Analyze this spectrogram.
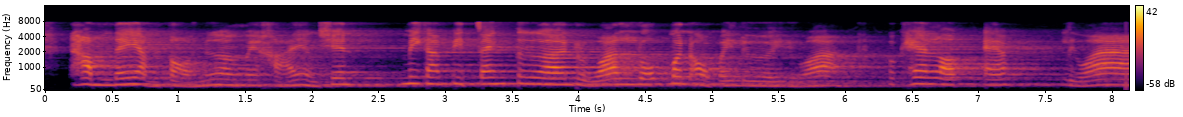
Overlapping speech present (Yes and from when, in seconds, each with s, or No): No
